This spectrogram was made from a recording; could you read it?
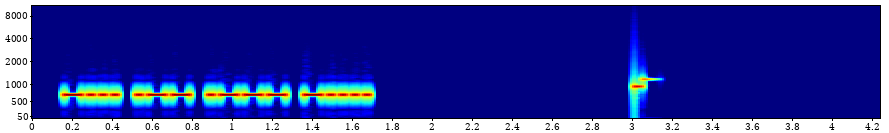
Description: Morse code, heard as a keyed tone, about 40 wpm, 700 Hz. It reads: BWJ6
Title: Four Challenging Letter-Number Combinations 40wpm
